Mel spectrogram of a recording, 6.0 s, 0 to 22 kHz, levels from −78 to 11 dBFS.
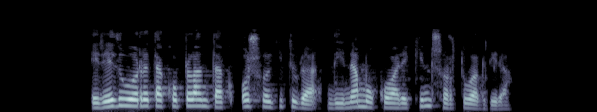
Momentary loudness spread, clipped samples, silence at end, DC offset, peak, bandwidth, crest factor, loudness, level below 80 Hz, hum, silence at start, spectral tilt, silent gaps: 12 LU; under 0.1%; 0.9 s; under 0.1%; 0 dBFS; 7 kHz; 18 dB; -16 LUFS; -72 dBFS; none; 0.9 s; -5.5 dB/octave; 2.36-2.41 s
